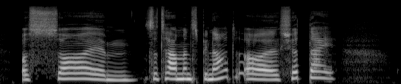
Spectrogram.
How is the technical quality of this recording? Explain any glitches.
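The technical quality of this recording is good, with no glitches to explain.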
